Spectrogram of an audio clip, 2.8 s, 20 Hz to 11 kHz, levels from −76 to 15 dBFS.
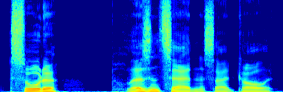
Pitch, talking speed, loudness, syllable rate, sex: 105 Hz, 170 wpm, -17 LUFS, 3.9 syllables/s, male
